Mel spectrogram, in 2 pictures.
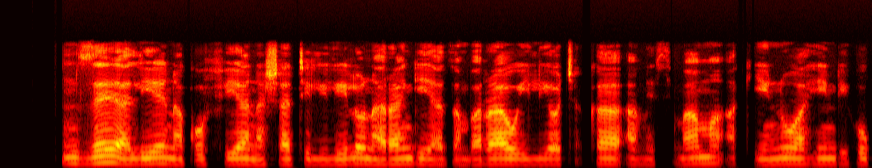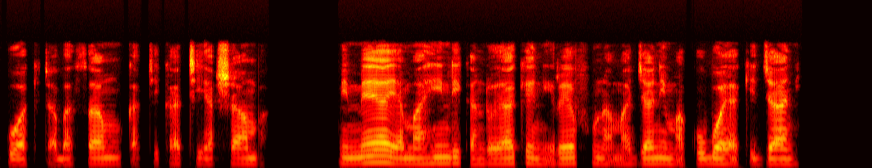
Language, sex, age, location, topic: Swahili, male, 18-24, Mombasa, agriculture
